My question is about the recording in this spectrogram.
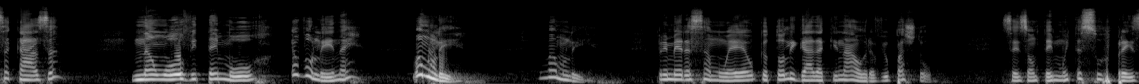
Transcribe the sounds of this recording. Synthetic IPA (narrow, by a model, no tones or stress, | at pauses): sɐkazɐ | nɐ̃w̃owvɪt̪emoɾ | ewvowleɾnɛ | vɐ̃mʊlḛɾ | vɐ̃mʊlḛ | pɾĩmejɾɐsɐ̃muɛwkɪewt̪oliɡad̪ɐakinɐɔɾɐviwpaʃt̪o̰ɾ | osejzvɐ̃w̃t̪eɾmũj̃t̪ɐsuɾpɾez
